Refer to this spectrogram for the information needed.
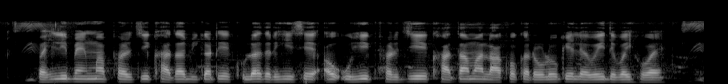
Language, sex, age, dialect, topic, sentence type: Chhattisgarhi, male, 18-24, Western/Budati/Khatahi, banking, statement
